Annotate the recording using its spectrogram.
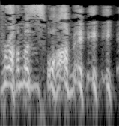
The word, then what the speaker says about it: Ramaswamy: I thought Bamaswamy, Dimmy Dammy, whatever. I can't say his name. – Vivek Ramaswamy.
